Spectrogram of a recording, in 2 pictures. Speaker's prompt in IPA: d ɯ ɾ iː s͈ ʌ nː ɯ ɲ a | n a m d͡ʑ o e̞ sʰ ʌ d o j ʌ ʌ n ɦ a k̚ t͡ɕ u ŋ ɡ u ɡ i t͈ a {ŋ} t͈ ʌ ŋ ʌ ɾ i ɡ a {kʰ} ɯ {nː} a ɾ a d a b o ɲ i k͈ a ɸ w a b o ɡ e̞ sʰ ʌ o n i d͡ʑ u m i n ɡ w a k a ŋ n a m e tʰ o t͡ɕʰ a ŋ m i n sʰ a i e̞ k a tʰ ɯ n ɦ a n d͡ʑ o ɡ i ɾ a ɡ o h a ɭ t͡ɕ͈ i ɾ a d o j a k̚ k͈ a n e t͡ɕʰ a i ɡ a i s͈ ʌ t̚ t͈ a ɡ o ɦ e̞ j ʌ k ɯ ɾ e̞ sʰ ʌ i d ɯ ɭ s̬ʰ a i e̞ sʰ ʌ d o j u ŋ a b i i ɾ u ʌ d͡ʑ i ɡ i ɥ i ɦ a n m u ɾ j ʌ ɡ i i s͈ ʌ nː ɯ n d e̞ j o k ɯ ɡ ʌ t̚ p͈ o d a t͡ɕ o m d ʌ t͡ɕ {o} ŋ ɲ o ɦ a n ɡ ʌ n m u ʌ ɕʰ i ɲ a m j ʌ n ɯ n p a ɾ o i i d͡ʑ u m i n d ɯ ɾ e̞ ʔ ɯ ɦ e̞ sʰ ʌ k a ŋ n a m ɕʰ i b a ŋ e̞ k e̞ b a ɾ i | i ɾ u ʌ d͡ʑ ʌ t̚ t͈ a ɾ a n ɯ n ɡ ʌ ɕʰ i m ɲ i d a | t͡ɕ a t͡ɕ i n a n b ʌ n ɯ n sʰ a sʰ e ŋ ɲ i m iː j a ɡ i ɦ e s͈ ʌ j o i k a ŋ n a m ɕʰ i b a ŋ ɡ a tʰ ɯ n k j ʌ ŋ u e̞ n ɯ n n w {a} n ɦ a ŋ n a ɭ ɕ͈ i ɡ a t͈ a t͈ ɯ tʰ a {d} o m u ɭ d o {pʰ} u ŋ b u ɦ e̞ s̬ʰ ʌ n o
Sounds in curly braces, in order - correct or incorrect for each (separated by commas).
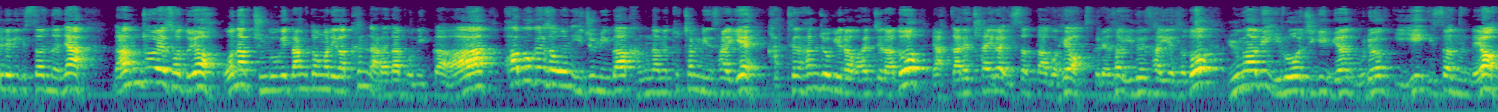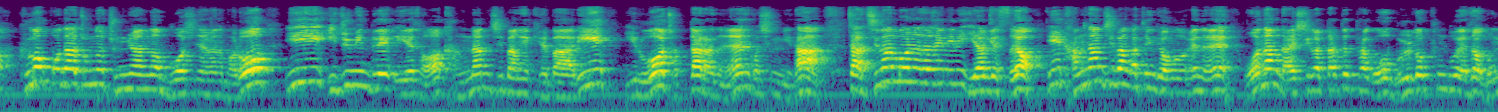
correct, correct, correct, incorrect, incorrect, incorrect, correct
